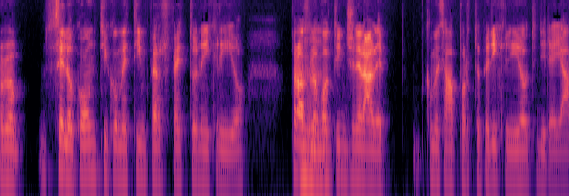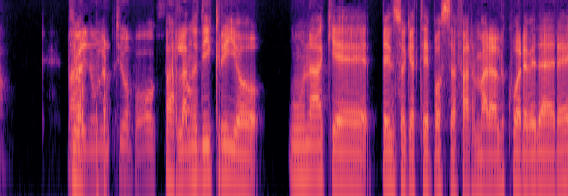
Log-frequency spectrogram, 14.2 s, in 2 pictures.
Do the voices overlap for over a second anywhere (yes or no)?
no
